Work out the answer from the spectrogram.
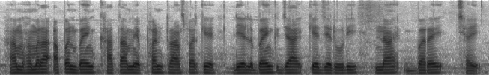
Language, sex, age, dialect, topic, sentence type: Magahi, male, 18-24, Western, banking, statement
